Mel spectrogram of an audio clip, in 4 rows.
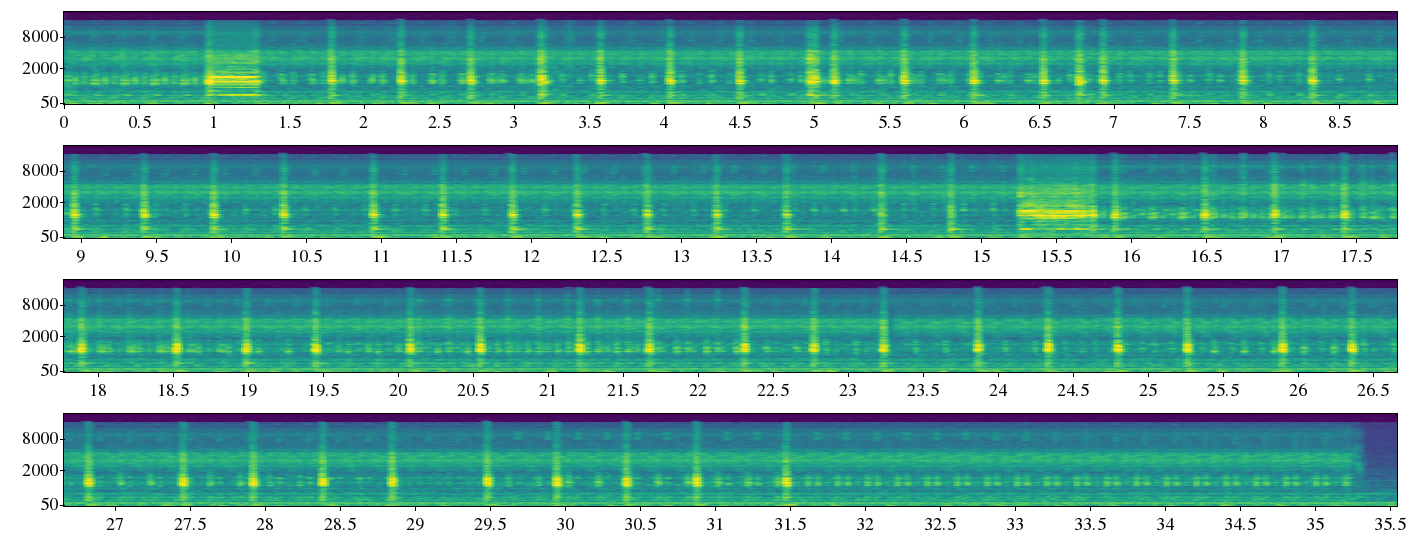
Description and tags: Floppy disk drive - read
A floppy disk drive reading data from a floppy disk. Recorded with a Zoom H1.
